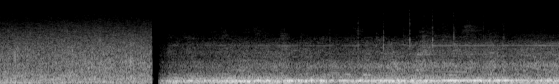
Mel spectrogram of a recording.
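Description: Outdoor noise with wind on the microphone, cut off abruptly about one and a half seconds in. Then the steady low hum and rumble inside a passenger train carriage, with a faint high steady whine joining later.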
